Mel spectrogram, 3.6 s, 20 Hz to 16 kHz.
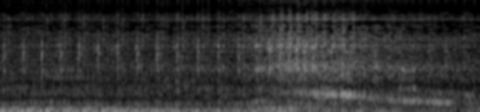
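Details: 1990 Peugeot 605 2.0 SRi, 121 hp, after engine reassembly, idling with a steady rapid knock of about three to four beats a second; unexplained, and it may vanish after revving.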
